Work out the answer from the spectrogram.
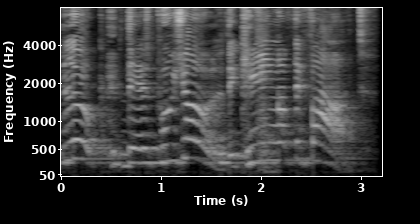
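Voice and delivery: high-pitched cry of an admiring crowd; excited, high acted exclamation; admiring public. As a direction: announce a celebrity sighting with mock grandeur. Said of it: "people would say".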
